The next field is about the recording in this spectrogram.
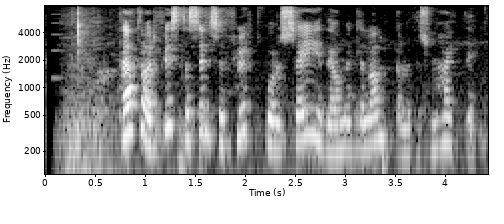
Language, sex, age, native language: Icelandic, female, 30-39, Icelandic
